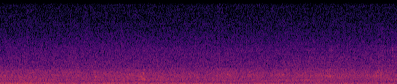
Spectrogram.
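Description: Water laps and splashes gently.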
